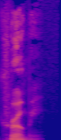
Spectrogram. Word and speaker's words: Krumme: Am I saying it right? Crummy? Crummy. Sorry. – Crummy. – K-R-U-M-M-E. Crummy.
